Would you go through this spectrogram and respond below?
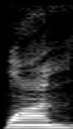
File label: "waan", Chinese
